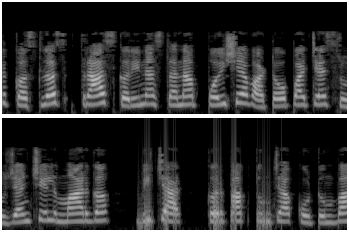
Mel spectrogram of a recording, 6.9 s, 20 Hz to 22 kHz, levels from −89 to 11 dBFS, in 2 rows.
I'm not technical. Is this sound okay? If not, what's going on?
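No. The whole clip sounds dull and plainly watery, with nothing above about 8.3 kHz. This is likely MP3 compression. The file was squeezed too hard, so the encoder cut off the treble and dropped quieter detail. That leaves a swirly, smeared quality.

From 4.8 to 6.2 s, right after "सृजनशील मार्ग", there is processor overload crackle. The computer fell behind and missed many tiny audio deadlines in a row. Each miss left a short silent gap, and together they sound like gritty tearing.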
